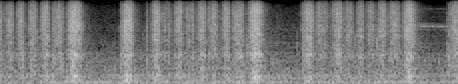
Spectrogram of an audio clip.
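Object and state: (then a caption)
Plastic water bottle. Fingertips rub and scratch the base and ribbed sides of an empty, hollow, clear PET plastic water bottle. They make a run of bright, hissy scratching strokes with short crackly bursts over a quiet background.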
